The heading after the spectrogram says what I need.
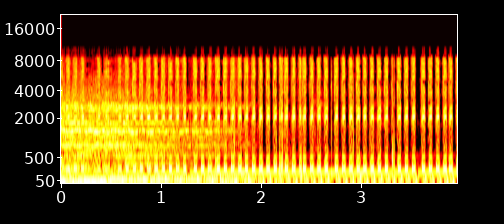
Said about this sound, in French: Ding dong. Il va falloir faire réviser cette sonnette, elle déconne un petit peu.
